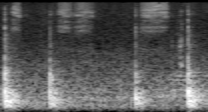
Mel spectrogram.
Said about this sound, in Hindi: मैं यहां लिखता हूं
